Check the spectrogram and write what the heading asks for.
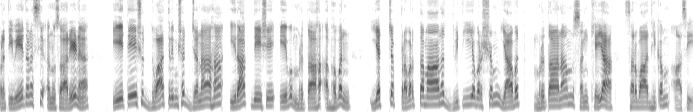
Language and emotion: Sanskrit, neutral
